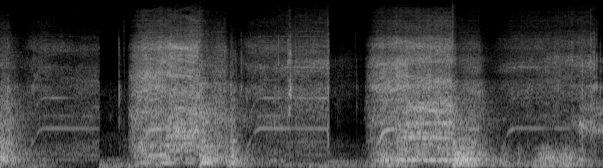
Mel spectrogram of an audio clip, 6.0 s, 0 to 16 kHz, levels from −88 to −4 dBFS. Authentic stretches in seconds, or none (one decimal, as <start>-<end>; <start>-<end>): 0.0-0.8; 1.7-3.4; 5.6-6.0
